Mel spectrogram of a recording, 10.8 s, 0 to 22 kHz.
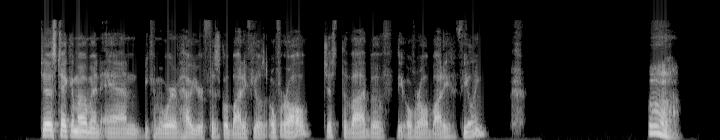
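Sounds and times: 
speech: 0:00.6 - 0:07.9, 0:09.7 - 0:10.2
person yawning: 0:09.7 - 0:10.3.

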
